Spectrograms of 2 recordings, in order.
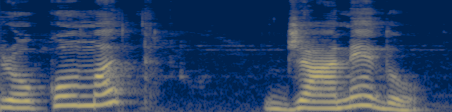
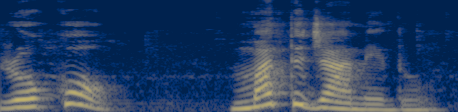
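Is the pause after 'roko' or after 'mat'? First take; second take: after mat; after roko. First: There is a pause after 'mat'. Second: There is a pause after 'roko'.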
